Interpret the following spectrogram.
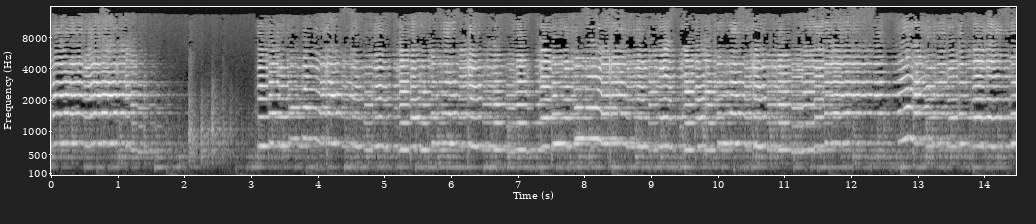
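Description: Violin playing an ornamented melody with slides over a steady low drone, in an instrumental passage of a Persian song. About two seconds in the melody breaks off for a moment, with a few soft short notes, and the violin comes back in about three seconds in.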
